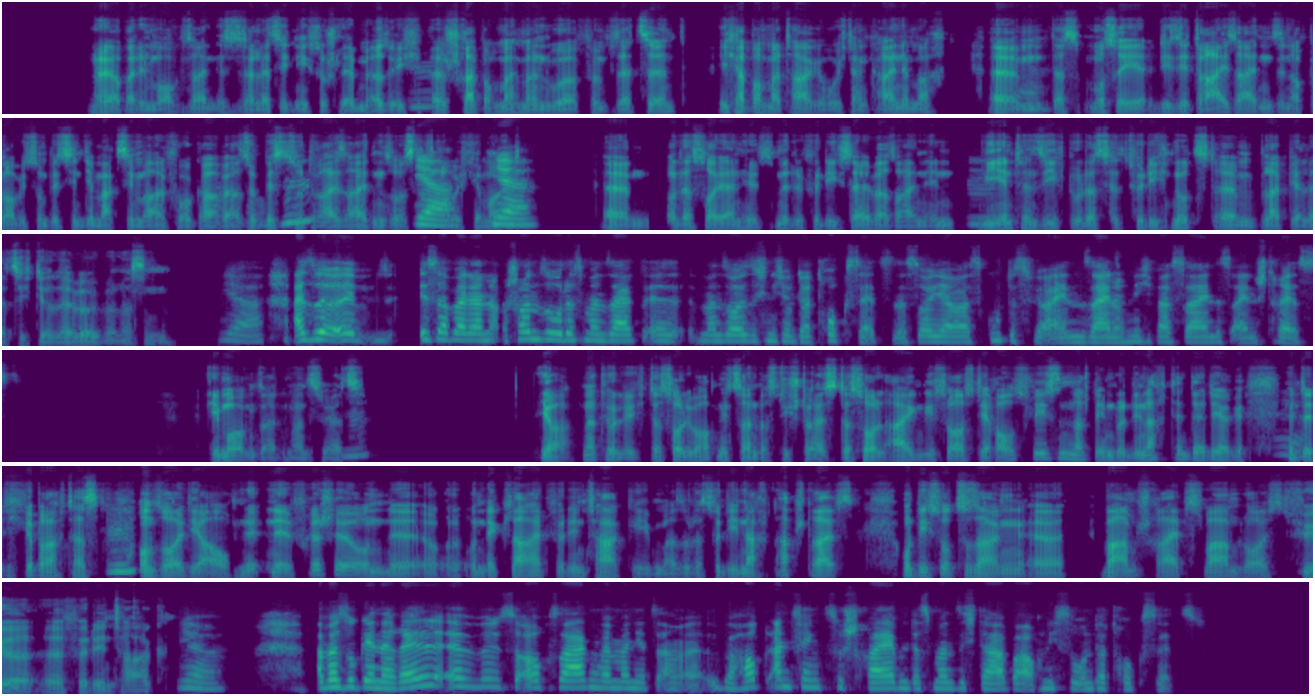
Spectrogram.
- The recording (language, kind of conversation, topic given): German, podcast, Wie entwickelst du kreative Gewohnheiten im Alltag?
- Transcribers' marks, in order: other background noise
